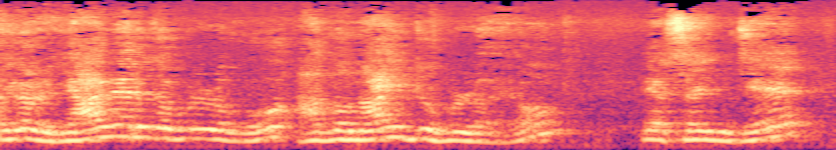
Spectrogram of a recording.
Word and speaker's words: 야훼: 그렇게 발음상 읽어야 된다는데, 자, 뭐 그것도 맞는 얘기겠지만 이걸 영국식 발음을 하면 야훼죠. 야훼. 이 영국식 발음은 야훼입니다. 왜? 이것이 W로 발음해야 되니까.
